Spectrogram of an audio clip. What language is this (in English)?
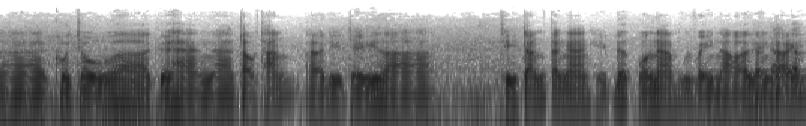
Vietnamese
